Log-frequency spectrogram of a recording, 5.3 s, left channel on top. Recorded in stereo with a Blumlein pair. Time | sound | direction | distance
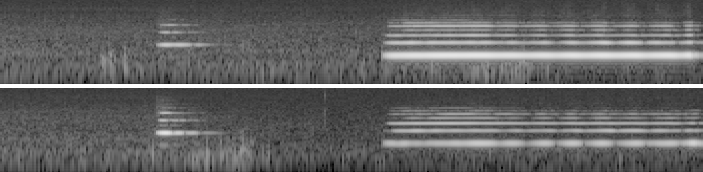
1.2 | a flute | 30° right | 1.8 m
2.9 | a flute | 55° left | 1.1 m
